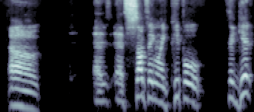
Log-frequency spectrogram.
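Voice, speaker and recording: Speaking with a Pittsburgh accent, a man uses ordinary pitch variation. The recording is very clean, the background silent. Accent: Pittsburgh Yinzer. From Pittsburgh, Pennsylvania. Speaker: paranormal podcaster. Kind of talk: casual chat.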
